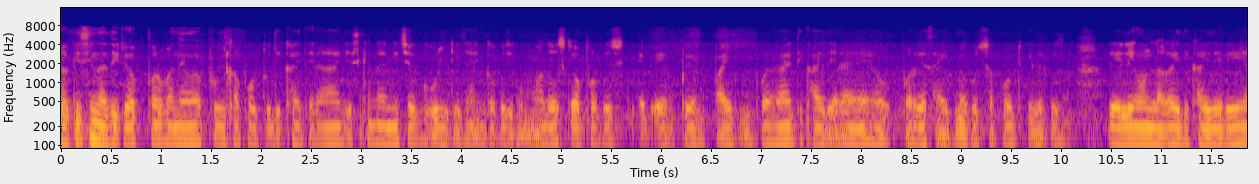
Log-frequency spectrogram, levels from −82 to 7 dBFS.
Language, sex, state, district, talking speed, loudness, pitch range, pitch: Hindi, male, Chhattisgarh, Rajnandgaon, 230 wpm, -18 LUFS, 95-100 Hz, 100 Hz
